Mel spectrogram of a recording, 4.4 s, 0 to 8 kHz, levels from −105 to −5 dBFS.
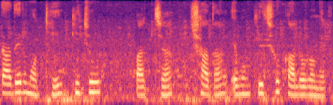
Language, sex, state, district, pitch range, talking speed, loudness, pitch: Bengali, female, Tripura, West Tripura, 195-235 Hz, 120 wpm, -16 LUFS, 210 Hz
